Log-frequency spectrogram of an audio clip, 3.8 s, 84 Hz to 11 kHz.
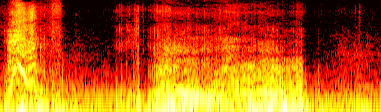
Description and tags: Opening and closing a zipper in different ways.
Recorded with an AKG C414 condenser microphone.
